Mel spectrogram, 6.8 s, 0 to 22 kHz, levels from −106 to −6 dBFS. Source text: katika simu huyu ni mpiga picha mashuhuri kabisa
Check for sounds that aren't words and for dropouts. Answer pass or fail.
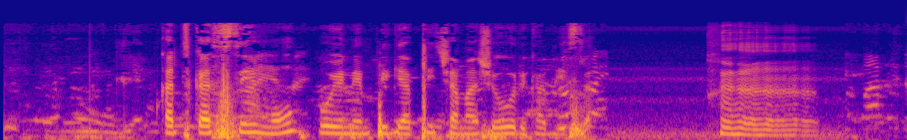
fail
